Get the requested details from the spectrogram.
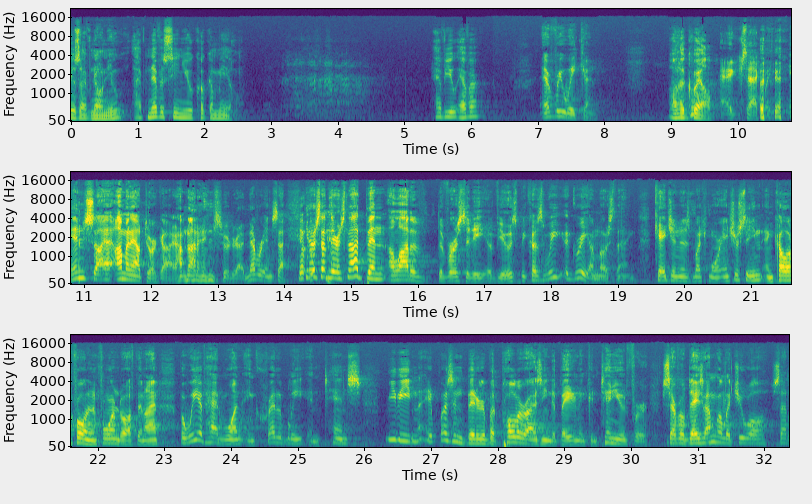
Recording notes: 'Election 2020' presented by Pittsburgh Post-Gazette & Highmark Health was recorded in front of a live audience at Heinz Field in Pittsburgh, Pennsylvania.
